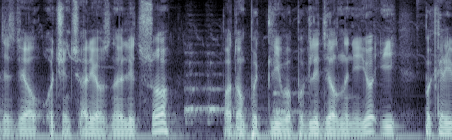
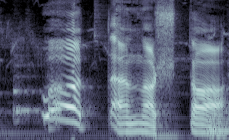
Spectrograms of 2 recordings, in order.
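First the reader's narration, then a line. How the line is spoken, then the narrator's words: Sung in old woman's voice. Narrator (Russian): пропел он старушечьим голосом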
